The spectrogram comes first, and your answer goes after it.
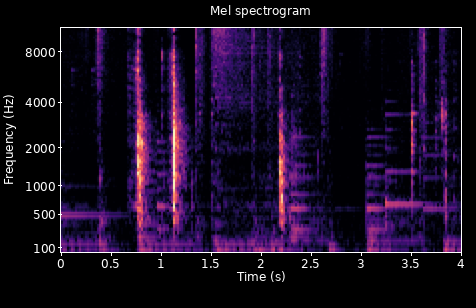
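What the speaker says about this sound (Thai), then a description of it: "peel onions and garlics cut into squares" Shallots and garlic being diced into small squares with a knife on a cutting board while preparing Thai massaman curry paste; a few sharp, close chopping strikes at an uneven pace, with no talking.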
